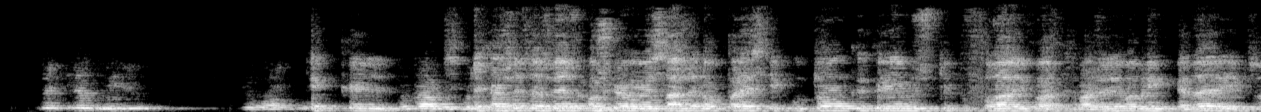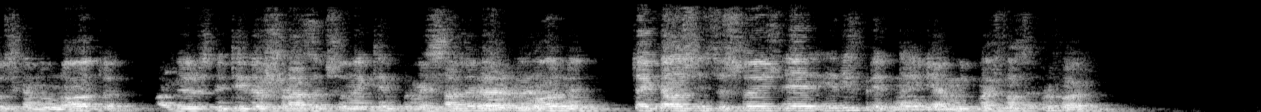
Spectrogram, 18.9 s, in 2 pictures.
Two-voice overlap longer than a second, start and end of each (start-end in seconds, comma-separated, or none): 3.5-4.8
